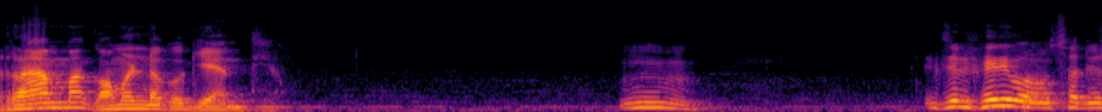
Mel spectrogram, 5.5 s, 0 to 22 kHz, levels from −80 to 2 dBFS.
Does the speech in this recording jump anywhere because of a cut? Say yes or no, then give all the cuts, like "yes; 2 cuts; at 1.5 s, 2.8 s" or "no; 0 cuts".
no; 0 cuts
